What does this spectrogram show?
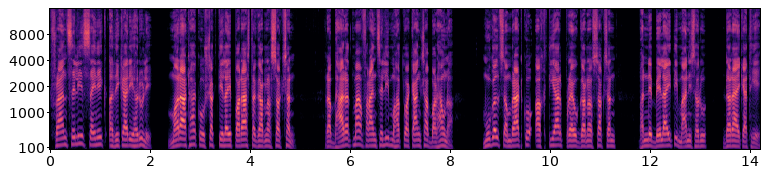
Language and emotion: Nepali, neutral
